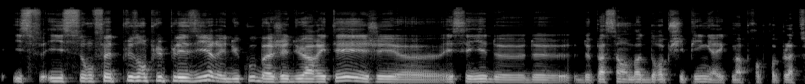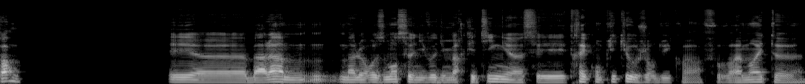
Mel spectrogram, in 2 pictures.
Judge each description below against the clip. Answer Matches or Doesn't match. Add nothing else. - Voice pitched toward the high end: Doesn't match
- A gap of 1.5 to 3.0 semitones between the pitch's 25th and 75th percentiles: Doesn't match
